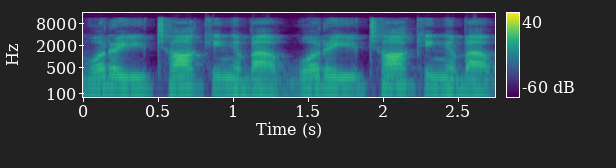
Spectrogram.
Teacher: we stress talking because that's the key word but all of the other words are spoken very quickly let's prolong the ah the vowel sound in talking what are · 5 words, but when we say the sentence it sounds like one word. All the words are connected. There is no break between them. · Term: thought groups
